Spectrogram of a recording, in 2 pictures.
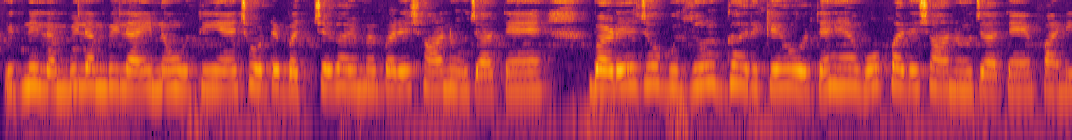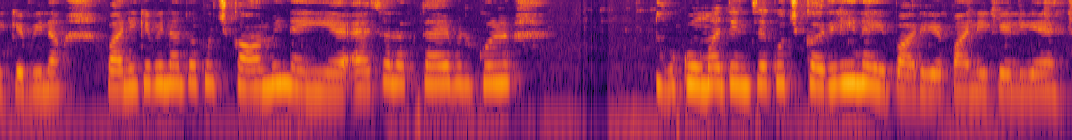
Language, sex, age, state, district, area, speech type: Urdu, female, 18-30, Delhi, Central Delhi, urban, spontaneous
